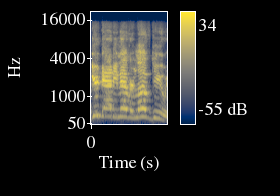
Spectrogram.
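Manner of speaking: high, hammed-up heckling yell; mock cruel shout. Imagining himself heckling strippers while throwing coins, mock cruel shout.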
